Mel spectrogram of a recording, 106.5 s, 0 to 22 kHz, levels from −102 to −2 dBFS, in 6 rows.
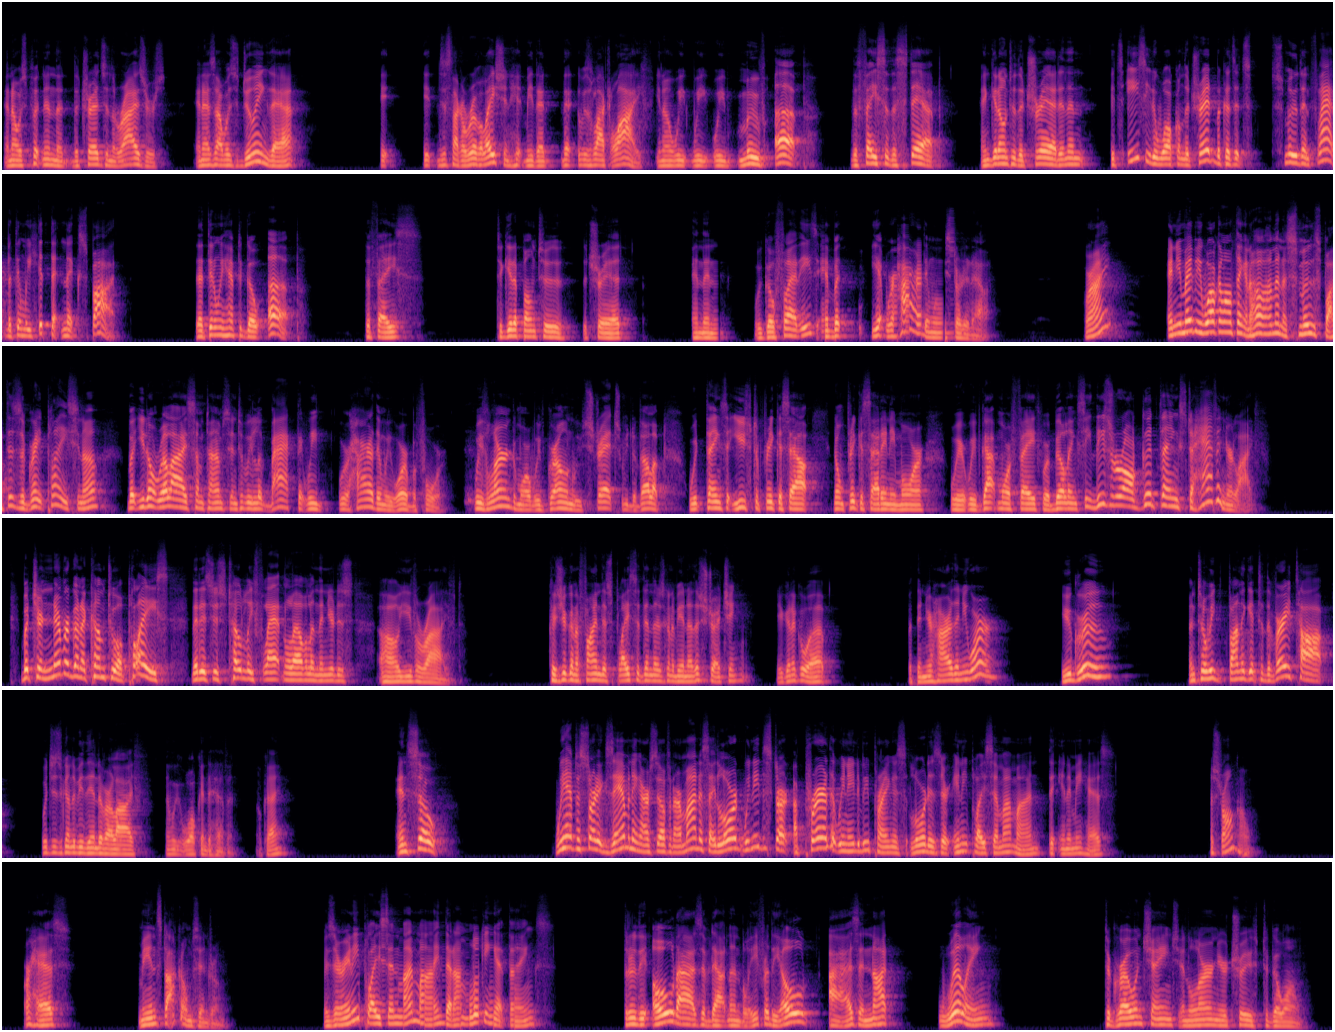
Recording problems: muffled; slightly; fading above 2.5 kHz
choppy; very; from 27 to 30 s, from 1:04 to 1:05 and from 1:34 to 1:36; 14% of the speech affected

